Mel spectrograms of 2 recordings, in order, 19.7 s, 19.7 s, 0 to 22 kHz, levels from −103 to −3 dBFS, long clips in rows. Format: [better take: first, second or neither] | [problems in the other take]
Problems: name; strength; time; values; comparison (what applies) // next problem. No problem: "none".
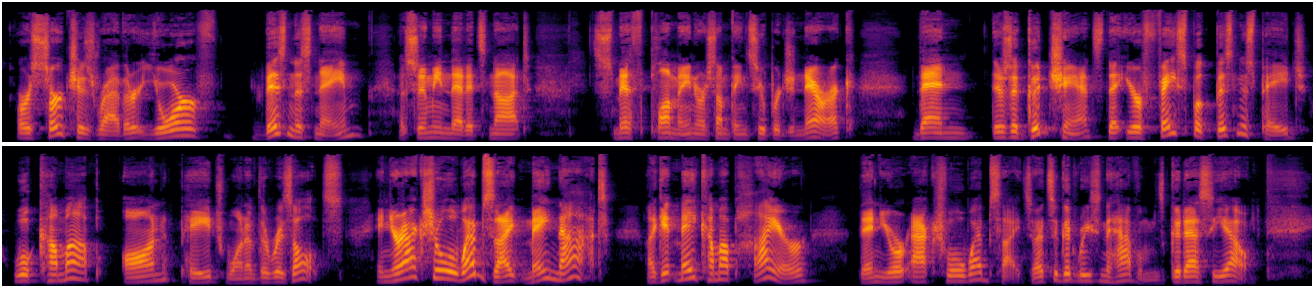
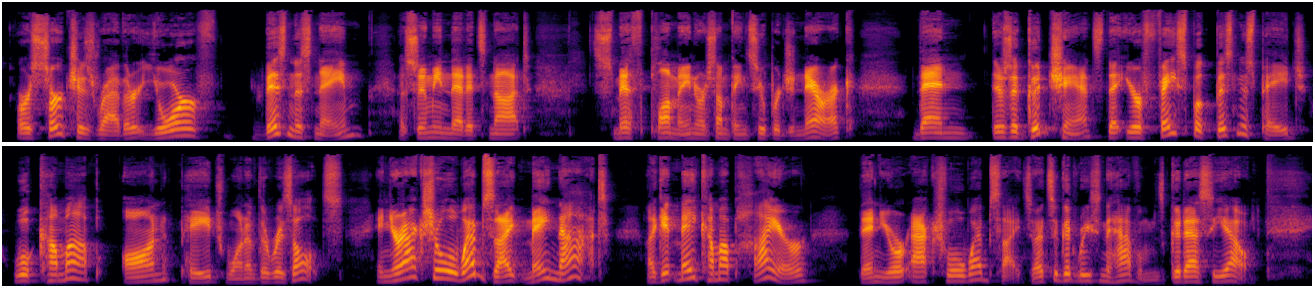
neither | thin; very; fading below 350 Hz; the same in both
